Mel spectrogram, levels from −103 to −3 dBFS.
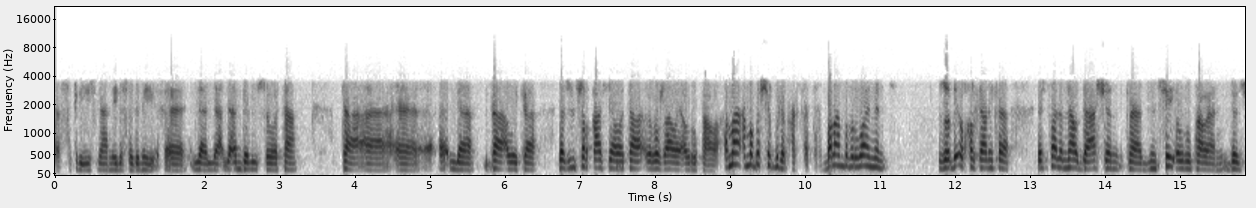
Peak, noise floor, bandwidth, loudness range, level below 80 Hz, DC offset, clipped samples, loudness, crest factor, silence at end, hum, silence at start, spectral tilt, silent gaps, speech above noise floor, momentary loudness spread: -8 dBFS; -68 dBFS; 4.3 kHz; 2 LU; -76 dBFS; under 0.1%; under 0.1%; -25 LUFS; 18 dB; 0 s; none; 0 s; -8.5 dB/octave; none; 43 dB; 7 LU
